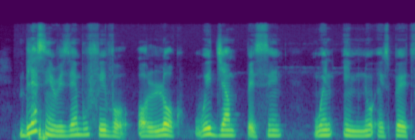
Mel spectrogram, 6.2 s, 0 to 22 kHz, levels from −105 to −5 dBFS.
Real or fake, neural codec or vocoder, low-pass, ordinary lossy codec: real; none; 10.8 kHz; none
